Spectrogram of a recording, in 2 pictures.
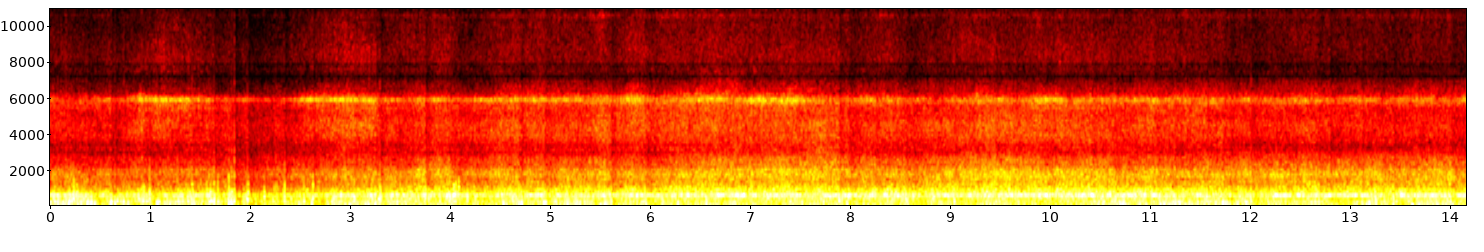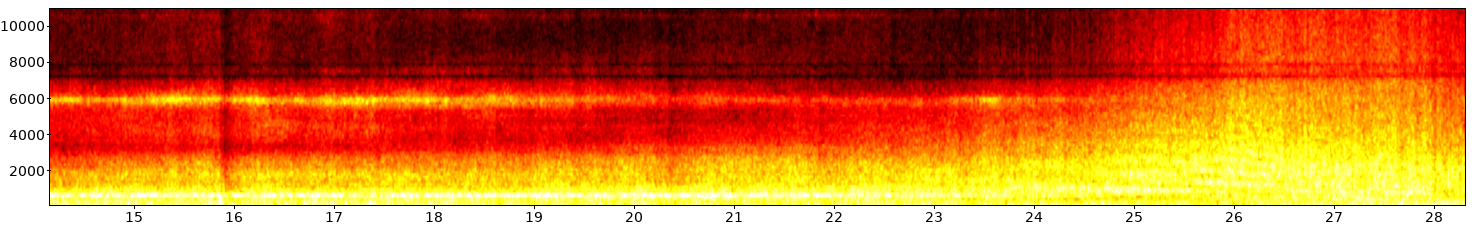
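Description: Jet engine noise from F/A-18 Hornets on a formation takeoff run: a steady loud roar with a high whine. About 25 seconds in it swells into a brighter hiss with sweeping pitch as the jets come down the runway toward the listener.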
